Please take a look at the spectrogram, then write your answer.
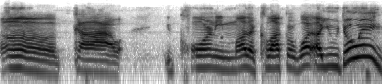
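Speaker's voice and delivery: mock, very slow, cringing disbelief, long drawn oh. Imagining everyone reacting to the player's trophy pose: imitating everyone cringing. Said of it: "We're gonna this".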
